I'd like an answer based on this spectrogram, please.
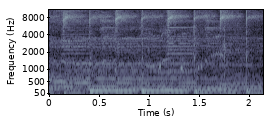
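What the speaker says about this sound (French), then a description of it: "c'est vraiment le marché aux volailles" Poultry at a French market in L'Aigle: repeated sharp gobbling and clucking calls from fowl, several close bursts in a steady busy rhythm over a continuous low hum of background noise.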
